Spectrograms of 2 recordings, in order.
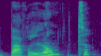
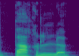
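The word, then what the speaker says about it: parlent: Now remember that though it has ENT, we don't say parlante, okay, we say parle, okay.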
